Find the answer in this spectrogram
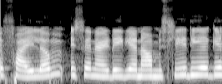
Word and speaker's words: Cnidaria: Phylum नाइडेरिया, इसे नाइडेरिया पढ़ते हैं, सी इसमें साइलेंट होता है।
